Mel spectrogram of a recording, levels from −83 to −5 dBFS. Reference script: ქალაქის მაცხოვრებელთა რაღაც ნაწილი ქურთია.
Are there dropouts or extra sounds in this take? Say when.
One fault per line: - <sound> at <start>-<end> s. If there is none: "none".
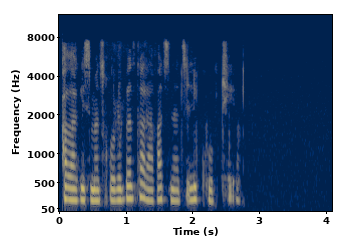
none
